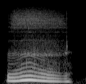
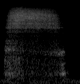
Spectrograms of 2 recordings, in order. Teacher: S and Z sounds are produced in the same way. The only difference is that Z has a buzz, or is voiced, z, and S does not, s. Both sounds are made with the same mouth and tongue positions.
